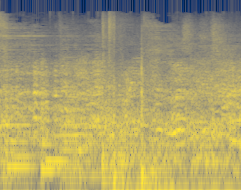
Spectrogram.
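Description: Acoustic guitar playing a few held single notes in the first half second, then a few sharp knocks about a second in, over a room full of crowd chatter.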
